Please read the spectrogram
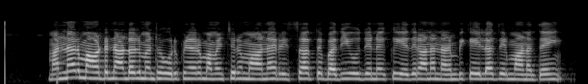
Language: Tamil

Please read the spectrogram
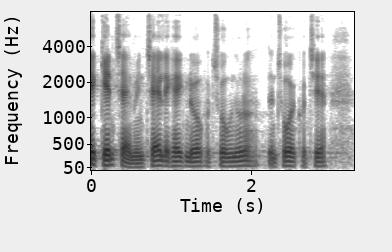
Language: Danish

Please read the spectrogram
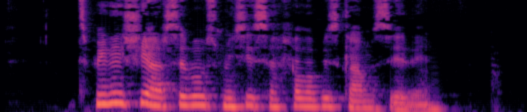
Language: Georgian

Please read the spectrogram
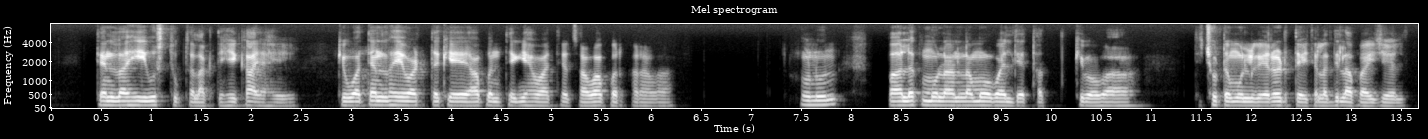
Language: Marathi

